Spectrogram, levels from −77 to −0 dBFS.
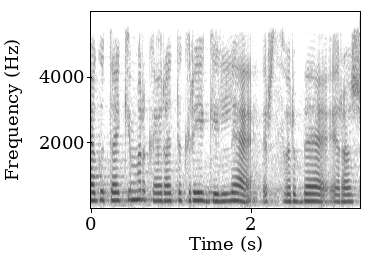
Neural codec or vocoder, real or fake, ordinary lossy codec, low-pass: none; real; Opus, 64 kbps; 5.4 kHz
